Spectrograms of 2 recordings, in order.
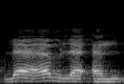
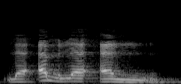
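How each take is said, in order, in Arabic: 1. الهمزة الأولى فقط مسهَّلة. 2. كلتا الهمزتين محقَّقتان. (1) "تسهيل الأولى وتحقيق الثانية" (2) "تحقيقهما معا لا أملأن كسائر القراء"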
